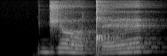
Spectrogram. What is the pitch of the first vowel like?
falling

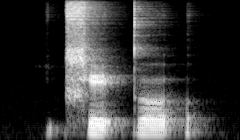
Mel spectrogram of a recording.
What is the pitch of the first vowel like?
low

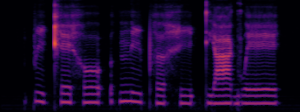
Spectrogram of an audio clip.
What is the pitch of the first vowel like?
falling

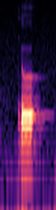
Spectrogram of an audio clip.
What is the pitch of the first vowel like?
low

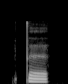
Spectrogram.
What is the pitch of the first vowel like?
low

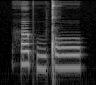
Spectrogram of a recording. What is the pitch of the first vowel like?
high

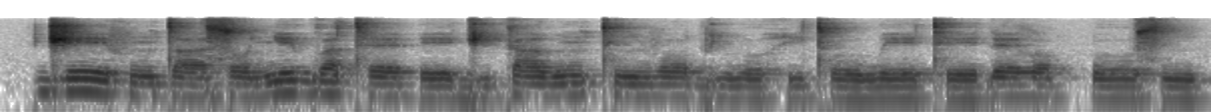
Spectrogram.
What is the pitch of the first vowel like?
falling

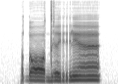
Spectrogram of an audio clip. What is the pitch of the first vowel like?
low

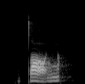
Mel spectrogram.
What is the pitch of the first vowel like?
low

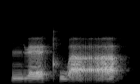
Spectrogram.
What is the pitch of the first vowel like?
rising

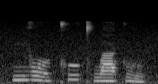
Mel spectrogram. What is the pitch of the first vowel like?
falling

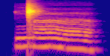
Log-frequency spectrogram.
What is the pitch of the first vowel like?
falling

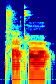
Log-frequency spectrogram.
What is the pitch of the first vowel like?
low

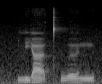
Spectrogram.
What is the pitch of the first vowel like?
falling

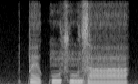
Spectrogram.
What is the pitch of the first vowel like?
falling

